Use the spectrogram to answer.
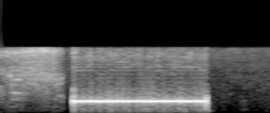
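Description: Telephone ringback tone while waiting for an answer: one steady, loud beep of about a second follows faint background sound, then silence.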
